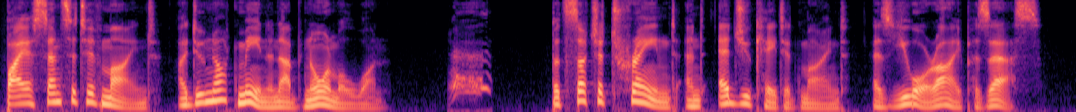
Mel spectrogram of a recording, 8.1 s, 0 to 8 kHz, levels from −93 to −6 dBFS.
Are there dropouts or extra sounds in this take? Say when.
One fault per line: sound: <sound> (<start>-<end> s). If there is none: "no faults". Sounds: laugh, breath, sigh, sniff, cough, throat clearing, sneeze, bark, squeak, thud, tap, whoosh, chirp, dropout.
sound: bark (3.4-3.7 s)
